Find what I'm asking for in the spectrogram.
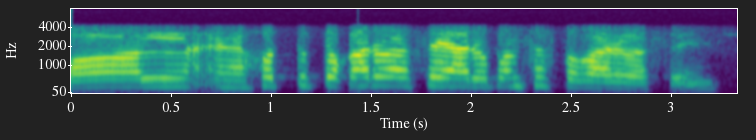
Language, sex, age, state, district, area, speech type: Assamese, female, 60+, Assam, Morigaon, rural, conversation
